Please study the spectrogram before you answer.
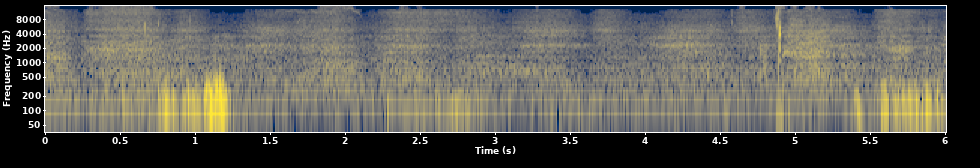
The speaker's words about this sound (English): Be deliberate about breathing out. And listen for the in-breath that comes to you when you're complete with breathing out. And then it's a pranayama.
